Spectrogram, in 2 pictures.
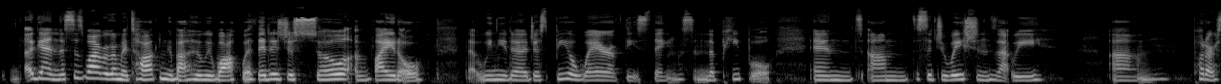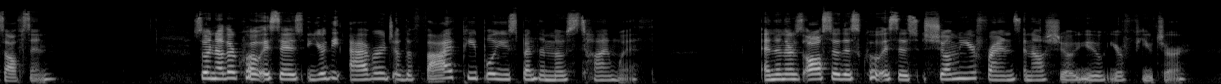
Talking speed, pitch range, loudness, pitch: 190 wpm, 205-245 Hz, -27 LUFS, 225 Hz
